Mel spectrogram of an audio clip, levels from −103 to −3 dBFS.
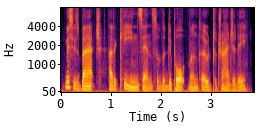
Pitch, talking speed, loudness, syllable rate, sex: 105 Hz, 185 wpm, -19 LUFS, 4.9 syllables/s, male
